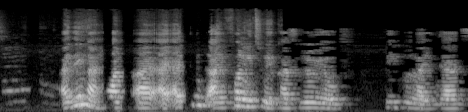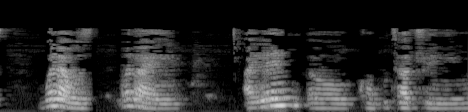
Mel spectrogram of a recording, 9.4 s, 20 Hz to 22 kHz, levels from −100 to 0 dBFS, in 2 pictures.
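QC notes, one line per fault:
2.82 s to the end: adaptive stream at a lower bitrate. The speech switches abruptly, with no gap, from a fuller AAC rendering to a much thinner one, which fits a drop from roughly 96 kbit/s to 16 kbit/s. Nothing survives above 7.6 kHz, so sibilance loses its edge, and the coarser quantisation adds swirly, watery artefacts. The player fell back to a cheaper stream variant when throughput dropped, and it never recovers before the clip ends.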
